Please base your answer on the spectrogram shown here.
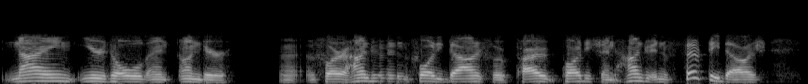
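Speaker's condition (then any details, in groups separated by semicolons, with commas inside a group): Cerebral palsy; visible to casting agents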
